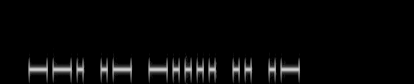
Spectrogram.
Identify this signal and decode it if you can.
Morse code, heard as a keyed tone, about 20 wpm, 700 Hz. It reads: GA6IA
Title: Code Groups - 5 Letter:Numbers - 20wpm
